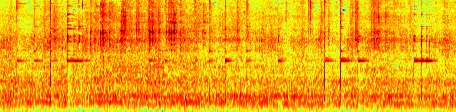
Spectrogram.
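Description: Blacksmith's hand hammer tapping twisted mild-steel fork tines on an anvil: about a dozen light, irregularly spaced taps, several with a brief high ring, shaping the tines so they run parallel. A steady low hum runs underneath.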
